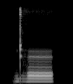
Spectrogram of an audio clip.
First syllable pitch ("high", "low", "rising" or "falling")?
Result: high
